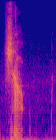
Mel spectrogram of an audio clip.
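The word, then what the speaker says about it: ခြောက်: It's now if I remind you that in Burmese six is pronounced chiao.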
